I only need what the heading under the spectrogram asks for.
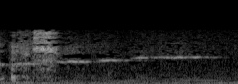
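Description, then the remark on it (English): A brief rustling burst, then a thin whistle holding one long note that drifts slightly upward for about two seconds, fairly soft, with no one talking. “That whistling.”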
